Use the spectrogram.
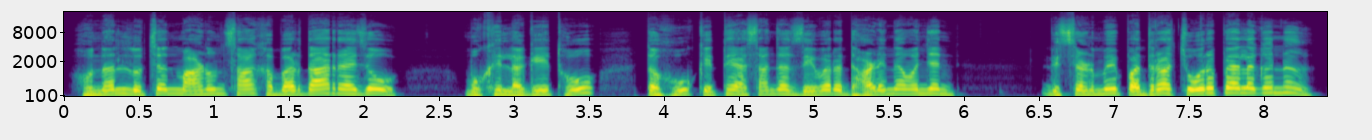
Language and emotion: Sindhi, fearful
